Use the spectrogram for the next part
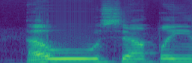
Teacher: الواو لين ساكنة قبلها مفتوح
